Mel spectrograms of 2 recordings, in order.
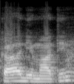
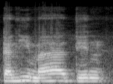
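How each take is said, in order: First: कालिमातिन with ka stretched to kaa; wrong long vowel. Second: कलिमातिन with short ka, long maa; correct short vowel. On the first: Teacher showing pupils what to avoid, कालिमातिन with long kaa. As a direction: lengthen the first syllable of कालिमातिन. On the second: Teacher correcting the reading, कलिमातिन with short ka and stretched maa. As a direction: clip only ka, hold maa in कलिमातिन. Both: Shown as a demonstration. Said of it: "कालिमातिन नहीं पढ़ेंगे".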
